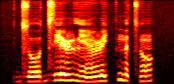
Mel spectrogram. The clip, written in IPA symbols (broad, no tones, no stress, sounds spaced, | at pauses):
d͡z o d͡z iː ɭ lʲ ɛ̃ː ɭ iː k n ə t͡s õ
